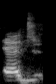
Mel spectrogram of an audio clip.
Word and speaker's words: Aidge: One of them is Eclipse Edge, AIDGE. So, I know. That's what happens when you ask engineers to name a project. Gosh, guys. Edge. So we pronounce it Edge, and so people get confused, but we get to explain.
